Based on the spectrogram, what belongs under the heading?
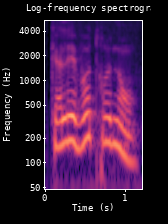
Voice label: speech, French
